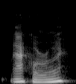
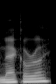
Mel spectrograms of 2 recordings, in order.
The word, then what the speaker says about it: McIlroy: McElroy. Did I say it wrong? You said McElroy? Is it McIlroy? Yeah.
